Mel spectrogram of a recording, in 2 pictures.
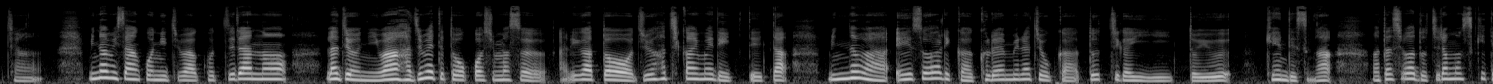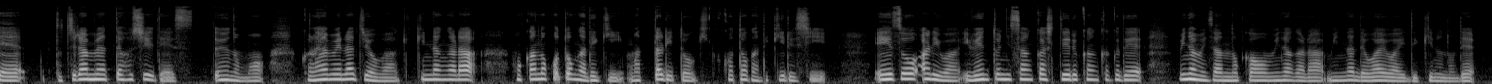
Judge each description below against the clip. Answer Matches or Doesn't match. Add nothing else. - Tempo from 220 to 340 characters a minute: Doesn't match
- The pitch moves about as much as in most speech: Matches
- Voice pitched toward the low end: Doesn't match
